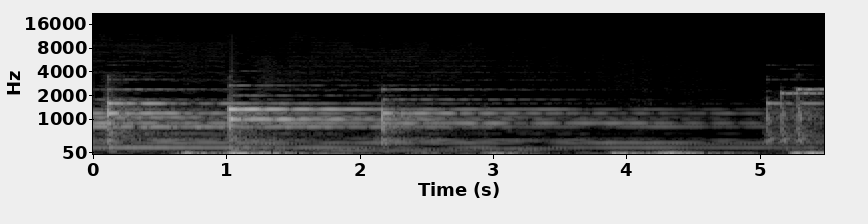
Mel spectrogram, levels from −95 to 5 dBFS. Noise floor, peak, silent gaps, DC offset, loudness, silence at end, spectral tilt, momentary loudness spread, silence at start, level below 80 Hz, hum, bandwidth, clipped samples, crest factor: -58 dBFS; -16 dBFS; none; under 0.1%; -36 LUFS; 0 s; -5.5 dB/octave; 24 LU; 0 s; -50 dBFS; none; 10 kHz; under 0.1%; 22 dB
